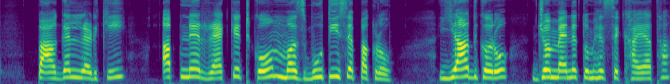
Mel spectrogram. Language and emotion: Urdu, angry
